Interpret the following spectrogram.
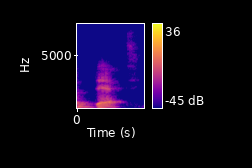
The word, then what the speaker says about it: debt: Então, repare que eles têm esse B aqui. Então, para que o inglês tivesse uma forma visual, essas duas palavras do inglês tivessem uma forma visual mais próxima do original latino, eles inseriram esse B, que é mudo, certo?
